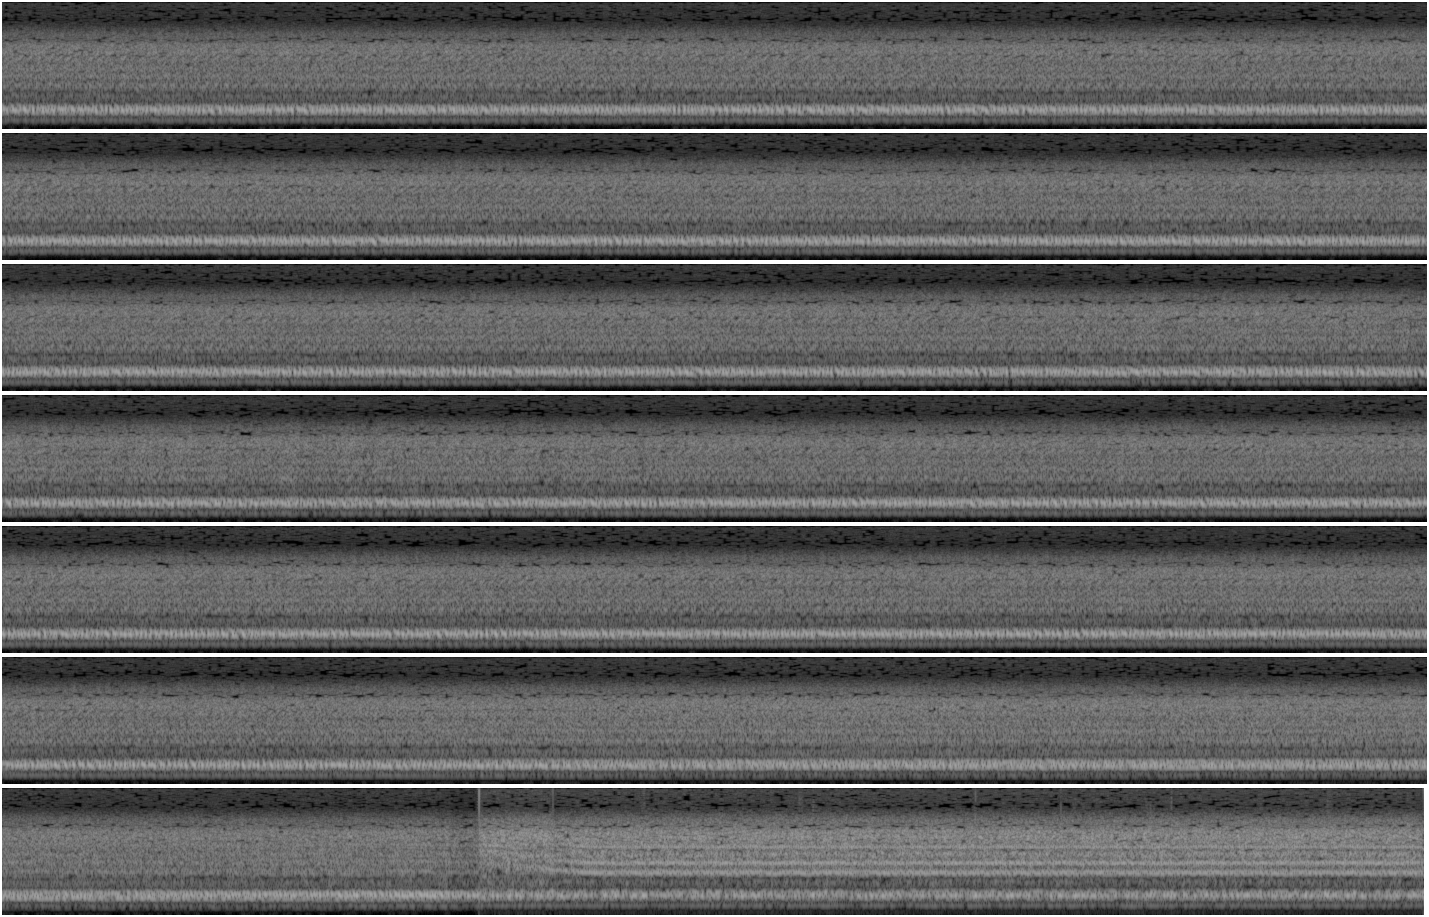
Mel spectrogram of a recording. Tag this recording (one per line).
buzzing
granular
synthesis
voice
